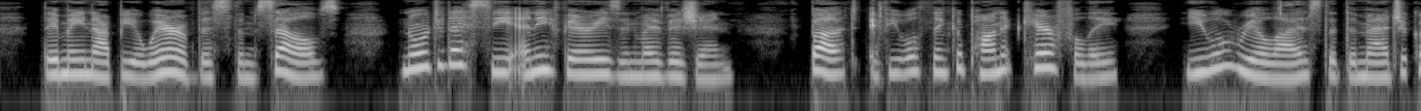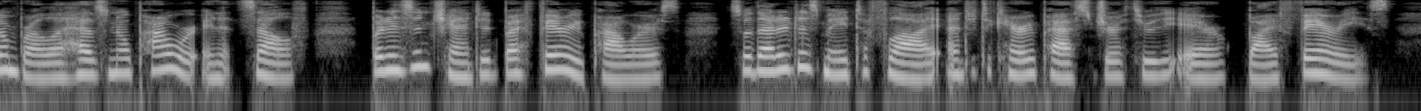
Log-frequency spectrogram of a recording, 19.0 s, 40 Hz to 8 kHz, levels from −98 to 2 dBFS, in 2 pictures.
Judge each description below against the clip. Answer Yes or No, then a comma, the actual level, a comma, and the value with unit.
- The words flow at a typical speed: Yes, average, 185 wpm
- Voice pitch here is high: Yes, high, 230 Hz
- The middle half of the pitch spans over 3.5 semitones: Yes, average, 4.5 semitones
